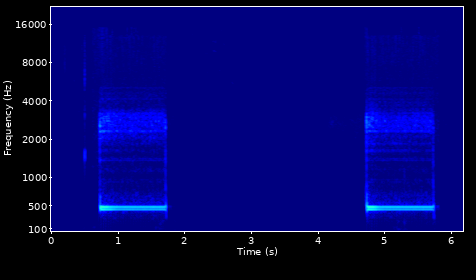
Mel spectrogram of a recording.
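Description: Two telephone line tones on a motel phone line as a call is transferred to the operator. Each is a steady buzzing tone about a second long, separated by a gap of roughly three seconds, with a faint click just before the first.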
